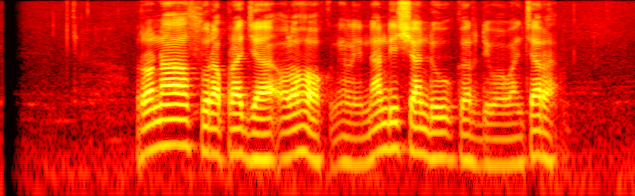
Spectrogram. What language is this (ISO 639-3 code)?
sun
